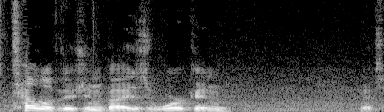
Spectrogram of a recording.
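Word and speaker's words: Zworykin: one that I'm familiar with it's television by zorin that's how you pronounce that Orin and Morton the warin worked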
